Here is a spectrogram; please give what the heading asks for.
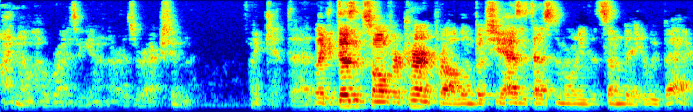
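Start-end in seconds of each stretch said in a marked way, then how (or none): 0.0-1.9 mock hushed, very quiet, sorrowful and mournful delivery. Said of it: "such a mournful roll of the eyes".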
